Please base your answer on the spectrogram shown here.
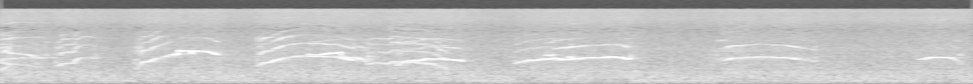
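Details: Orphaned domestic kittens, four of them aged two to three days, whose mother was killed by a car in Middletown, being bottle fed; high, thin arching mews repeat in quick succession, several overlapping early, then spaced about one per second.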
